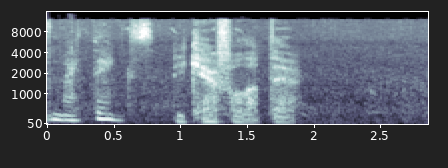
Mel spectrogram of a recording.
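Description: A man answers in a low, calm voice.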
